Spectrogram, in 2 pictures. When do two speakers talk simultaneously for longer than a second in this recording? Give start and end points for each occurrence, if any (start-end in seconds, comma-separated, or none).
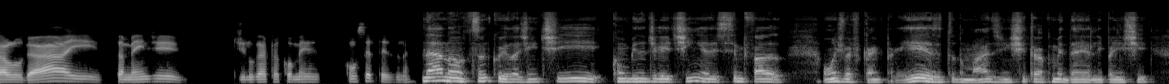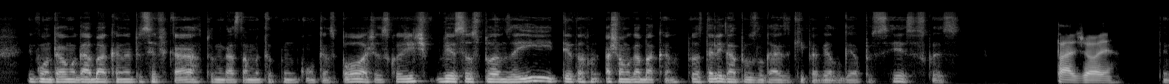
none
